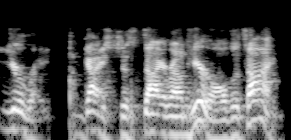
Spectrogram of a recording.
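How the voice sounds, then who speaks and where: A woman's voice: low voice, big pitch swings, moderate pace, lo-fi sound. A woman playing an exasperated, argumentative young man, indignant and sarcastic, in a comic script reading. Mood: alarmed, sceptical. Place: remote video call.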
